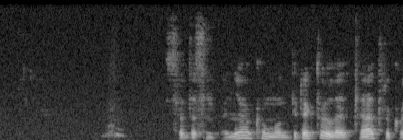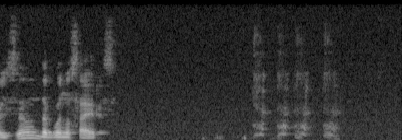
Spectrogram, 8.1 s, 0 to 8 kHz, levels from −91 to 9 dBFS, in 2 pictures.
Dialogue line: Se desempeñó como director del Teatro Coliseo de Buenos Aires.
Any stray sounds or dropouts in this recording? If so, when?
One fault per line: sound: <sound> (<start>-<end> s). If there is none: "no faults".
sound: whoosh (0.9-1.3 s)
sound: throat clearing (6.0-7.6 s)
